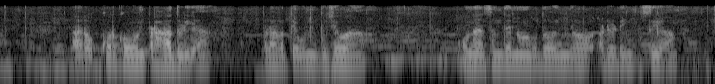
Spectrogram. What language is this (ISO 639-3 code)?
sat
